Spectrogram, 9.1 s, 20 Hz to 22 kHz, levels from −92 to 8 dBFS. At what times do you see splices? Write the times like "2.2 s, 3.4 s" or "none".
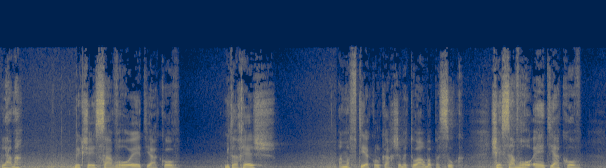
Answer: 1.1 s, 5.0 s

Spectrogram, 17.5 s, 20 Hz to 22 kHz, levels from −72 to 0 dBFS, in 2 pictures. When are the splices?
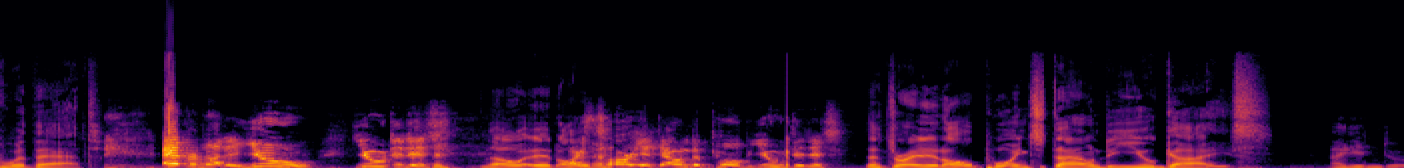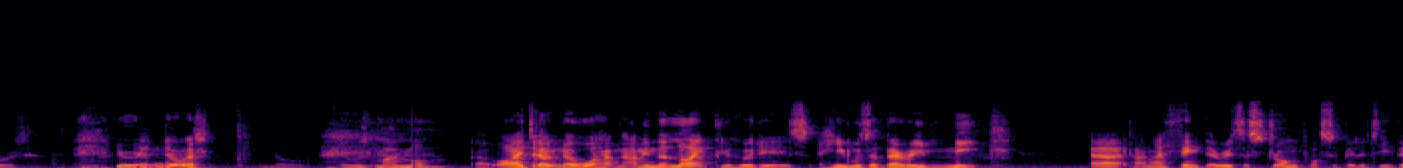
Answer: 15.8 s

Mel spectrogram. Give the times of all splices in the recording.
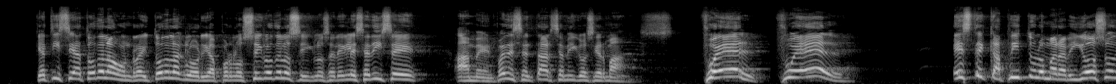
7.7 s

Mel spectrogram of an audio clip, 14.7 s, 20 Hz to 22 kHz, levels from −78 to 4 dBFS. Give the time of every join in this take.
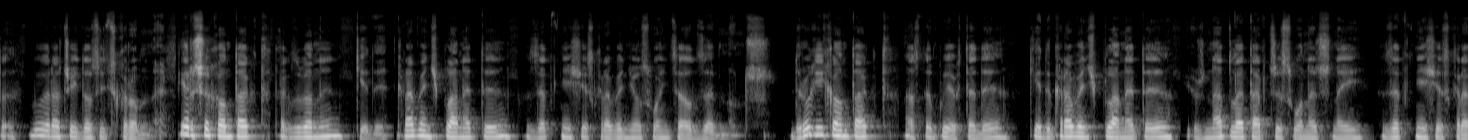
1.8 s, 3.5 s

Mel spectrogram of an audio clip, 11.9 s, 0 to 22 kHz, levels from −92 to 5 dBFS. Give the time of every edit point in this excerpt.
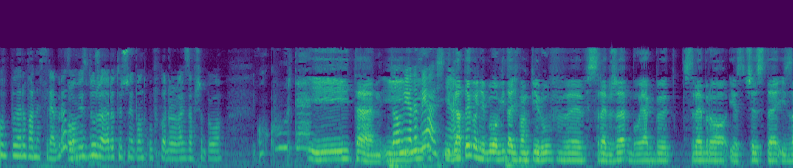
1.0 s, 3.8 s

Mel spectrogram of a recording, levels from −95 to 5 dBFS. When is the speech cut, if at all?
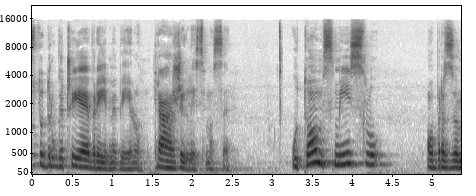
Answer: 3.1 s

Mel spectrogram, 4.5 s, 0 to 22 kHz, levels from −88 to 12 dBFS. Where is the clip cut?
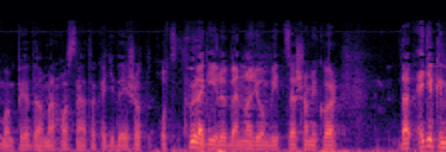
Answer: none

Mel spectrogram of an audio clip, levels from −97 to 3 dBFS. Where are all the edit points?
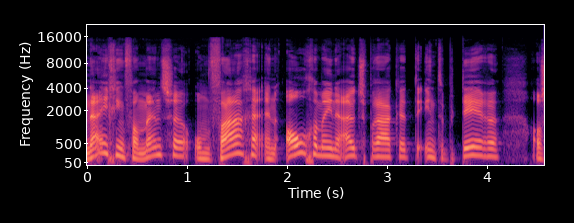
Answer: none

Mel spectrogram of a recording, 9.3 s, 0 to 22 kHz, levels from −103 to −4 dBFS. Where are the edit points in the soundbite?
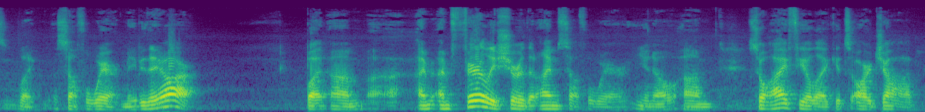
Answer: none

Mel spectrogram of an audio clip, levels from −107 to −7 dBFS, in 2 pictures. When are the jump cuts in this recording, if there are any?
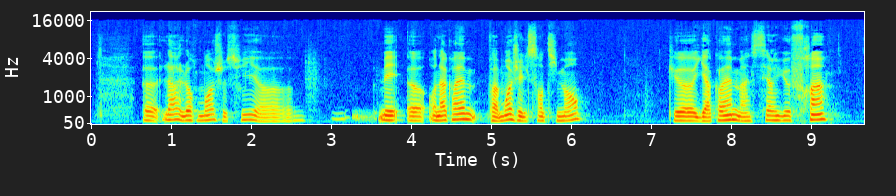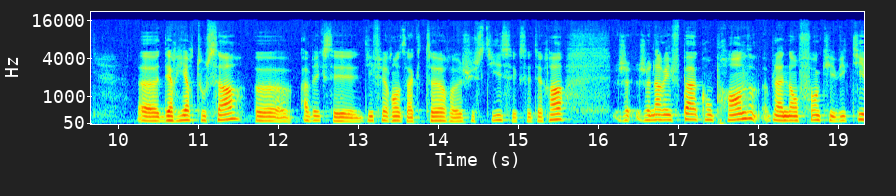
3.6 s, 16.1 s, 18.2 s

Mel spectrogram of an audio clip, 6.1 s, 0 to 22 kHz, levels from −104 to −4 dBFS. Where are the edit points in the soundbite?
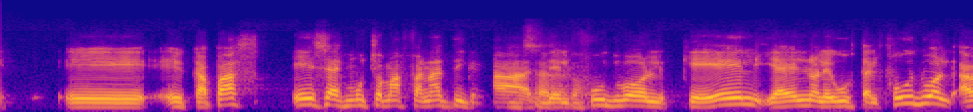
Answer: none

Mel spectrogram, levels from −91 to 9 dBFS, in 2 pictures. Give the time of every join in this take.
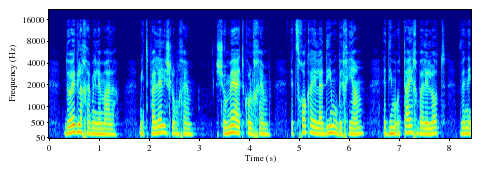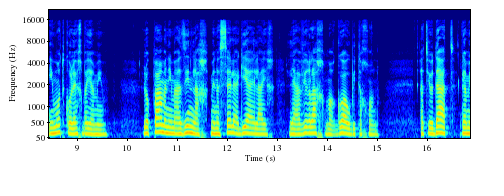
11.6 s, 15.7 s

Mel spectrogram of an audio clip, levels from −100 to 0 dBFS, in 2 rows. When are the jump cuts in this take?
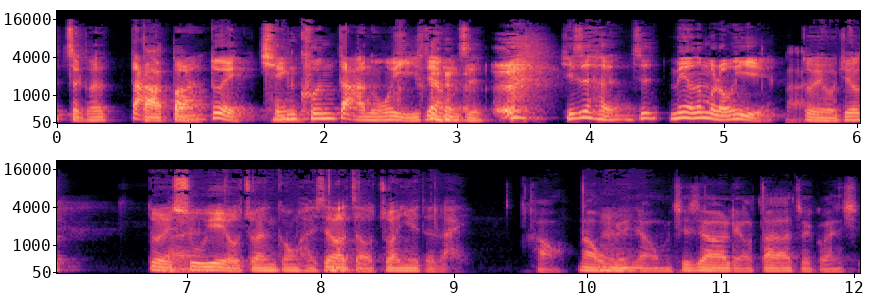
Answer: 5.5 s

